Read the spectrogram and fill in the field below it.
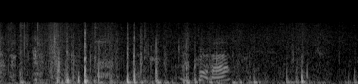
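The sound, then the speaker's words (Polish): Hooves of a forester's horse, Harley, clop on asphalt with sharp, irregular strikes, and a brief voiced sound rises in the middle amid faint background noise. “Bo jak się go w galop puści, to dosyć mocno dudni po tym asfalcie.”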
